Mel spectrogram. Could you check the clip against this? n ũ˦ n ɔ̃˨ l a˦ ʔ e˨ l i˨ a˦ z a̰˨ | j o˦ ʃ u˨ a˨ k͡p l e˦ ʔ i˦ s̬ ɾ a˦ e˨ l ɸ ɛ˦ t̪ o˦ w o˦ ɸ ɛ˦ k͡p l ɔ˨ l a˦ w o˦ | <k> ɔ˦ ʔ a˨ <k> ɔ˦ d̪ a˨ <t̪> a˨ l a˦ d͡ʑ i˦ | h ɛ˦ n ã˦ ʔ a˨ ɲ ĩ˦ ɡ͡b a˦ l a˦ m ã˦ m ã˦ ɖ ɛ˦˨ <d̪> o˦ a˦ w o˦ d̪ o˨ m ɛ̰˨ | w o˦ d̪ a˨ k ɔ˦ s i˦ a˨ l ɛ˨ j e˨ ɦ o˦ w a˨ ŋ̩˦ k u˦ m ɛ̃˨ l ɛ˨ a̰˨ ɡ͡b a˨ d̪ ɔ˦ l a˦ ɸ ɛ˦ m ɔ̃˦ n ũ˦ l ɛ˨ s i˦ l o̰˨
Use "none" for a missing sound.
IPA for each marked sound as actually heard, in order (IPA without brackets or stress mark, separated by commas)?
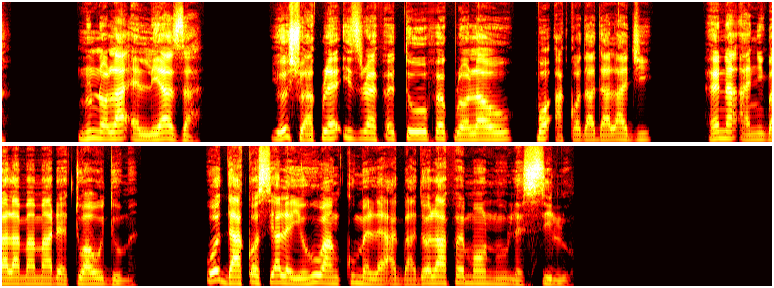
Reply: k͡p, k, d̪, t̪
